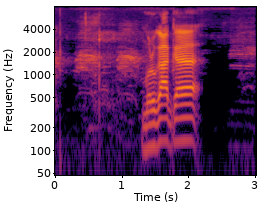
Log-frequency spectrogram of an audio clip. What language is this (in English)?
Maithili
